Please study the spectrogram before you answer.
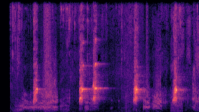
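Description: A young dog gives a run of high, sharp barks at uneven intervals.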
